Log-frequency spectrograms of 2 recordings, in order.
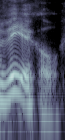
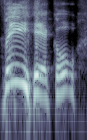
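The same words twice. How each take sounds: First: It has a standard, neutral pronunciation. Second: It has a Southern country pronunciation. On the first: The speaker calls it right. "because it's a vehicle" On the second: The speaker calls it wrong. "I didn't have to say vehicle"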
